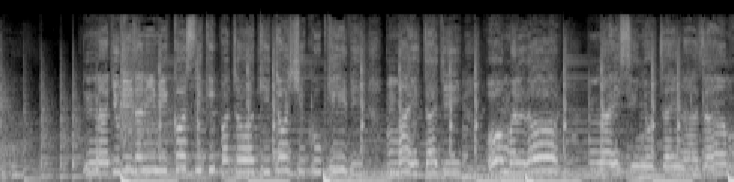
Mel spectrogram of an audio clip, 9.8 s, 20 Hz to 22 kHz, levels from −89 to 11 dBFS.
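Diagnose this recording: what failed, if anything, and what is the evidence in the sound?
The codec stage failed: compressed frames were skipped during decoding. Between 0.88 and 0.95 s the audio jumps forward, dropping roughly 50 ms of material. Whole frames were missing or rejected as damaged, so the decoder resumed some frames later. On a waveform the envelope steps abruptly; a spectrogram shows a discontinuity at the join.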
